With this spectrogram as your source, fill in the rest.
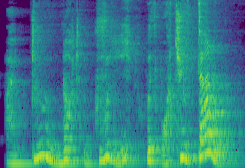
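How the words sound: The voice sounds hostile and confrontational. "Whoa, aggressive"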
